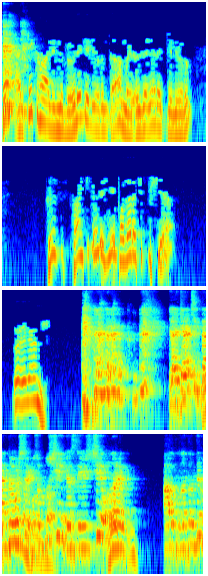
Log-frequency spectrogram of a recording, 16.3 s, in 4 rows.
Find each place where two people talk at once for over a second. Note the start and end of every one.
12.2-13.4

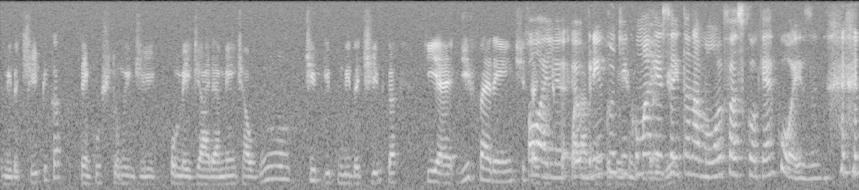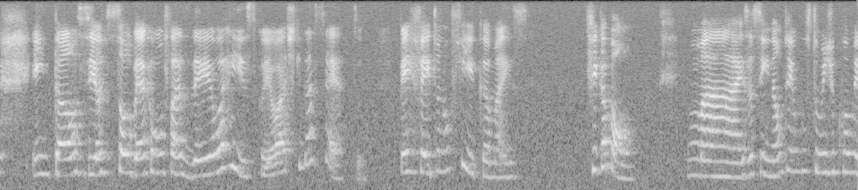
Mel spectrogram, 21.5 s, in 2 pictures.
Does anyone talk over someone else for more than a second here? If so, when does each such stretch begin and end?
6.6-8.5

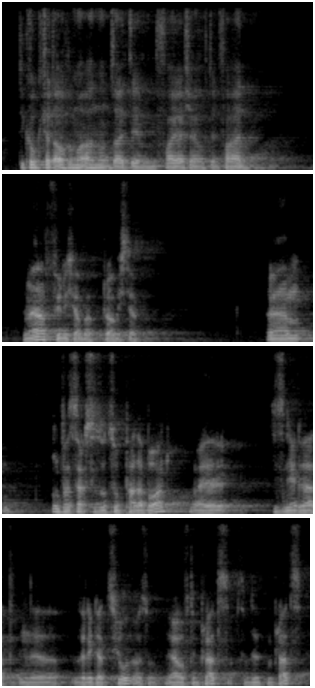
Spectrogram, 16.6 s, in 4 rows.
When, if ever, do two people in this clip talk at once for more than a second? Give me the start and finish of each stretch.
none

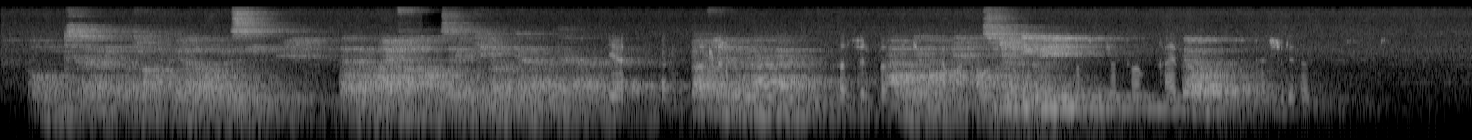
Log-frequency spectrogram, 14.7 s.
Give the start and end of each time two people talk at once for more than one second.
8.8-10.6

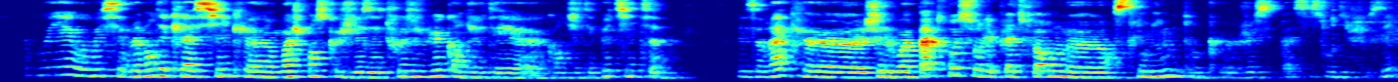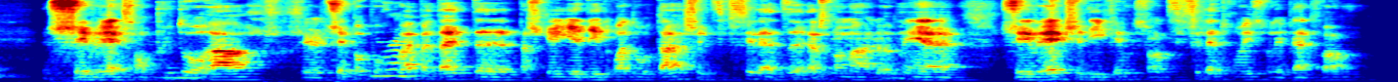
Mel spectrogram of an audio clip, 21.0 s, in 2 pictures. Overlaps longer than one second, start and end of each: none

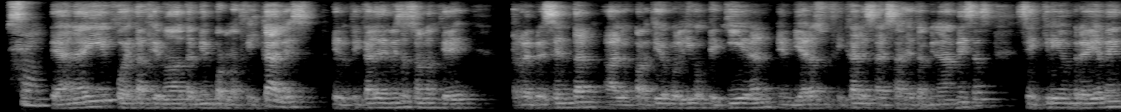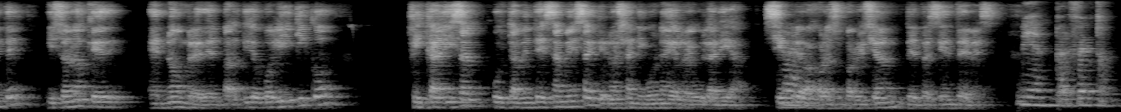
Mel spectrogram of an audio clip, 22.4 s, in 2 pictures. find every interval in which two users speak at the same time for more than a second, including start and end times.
none

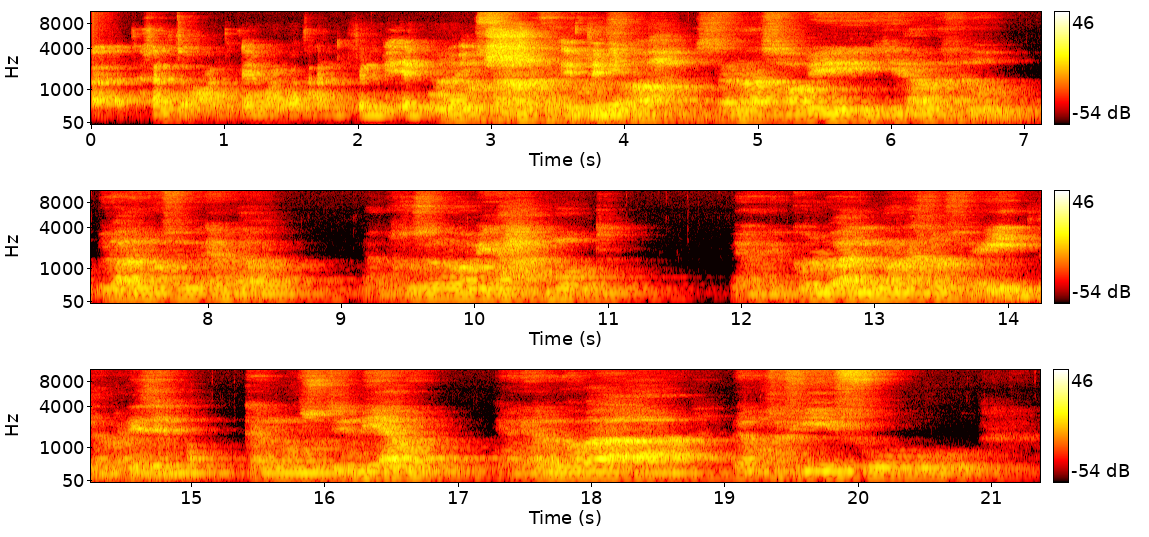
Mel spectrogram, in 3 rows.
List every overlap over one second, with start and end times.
2.6-4.0

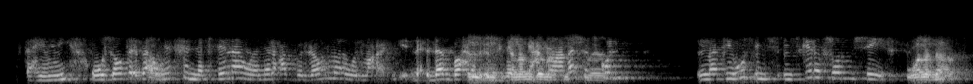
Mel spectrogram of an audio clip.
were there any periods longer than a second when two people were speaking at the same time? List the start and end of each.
4.7-6.1

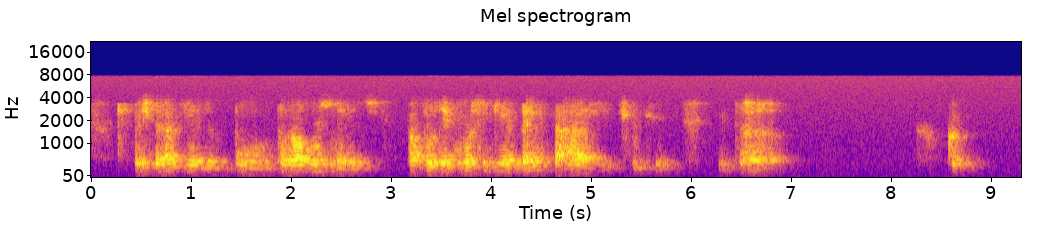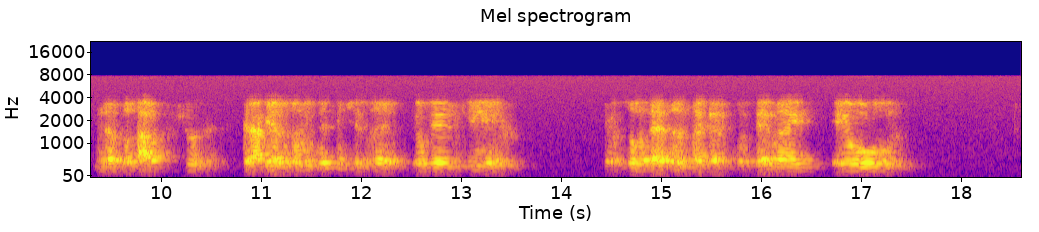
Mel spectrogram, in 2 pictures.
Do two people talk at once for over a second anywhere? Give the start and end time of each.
none

